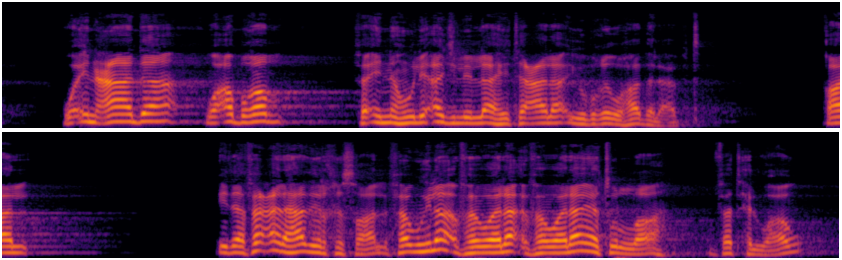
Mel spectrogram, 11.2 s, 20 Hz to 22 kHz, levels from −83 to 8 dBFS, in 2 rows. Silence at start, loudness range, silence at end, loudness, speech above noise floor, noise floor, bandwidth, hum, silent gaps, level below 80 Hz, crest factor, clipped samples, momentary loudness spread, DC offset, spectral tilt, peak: 0.4 s; 7 LU; 0.25 s; -19 LUFS; 69 dB; -88 dBFS; 15.5 kHz; none; none; -62 dBFS; 18 dB; under 0.1%; 12 LU; under 0.1%; -5.5 dB/octave; -2 dBFS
